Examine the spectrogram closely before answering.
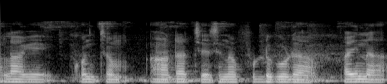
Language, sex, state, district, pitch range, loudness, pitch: Telugu, male, Andhra Pradesh, Sri Satya Sai, 115-120 Hz, -19 LUFS, 120 Hz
